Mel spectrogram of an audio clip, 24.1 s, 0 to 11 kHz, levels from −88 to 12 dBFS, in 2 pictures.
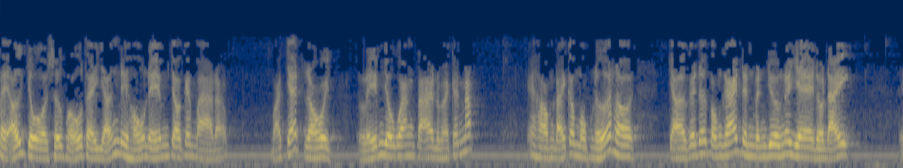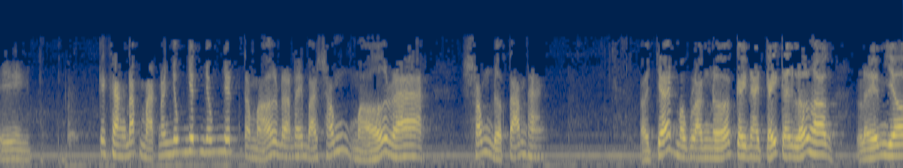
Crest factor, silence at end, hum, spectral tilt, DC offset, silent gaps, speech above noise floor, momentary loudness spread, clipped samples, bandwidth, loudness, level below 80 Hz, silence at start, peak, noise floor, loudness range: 16 dB; 0 s; 60 Hz at -40 dBFS; -12 dB/octave; under 0.1%; none; 22 dB; 17 LU; under 0.1%; 5.6 kHz; -17 LUFS; -44 dBFS; 0 s; 0 dBFS; -38 dBFS; 5 LU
